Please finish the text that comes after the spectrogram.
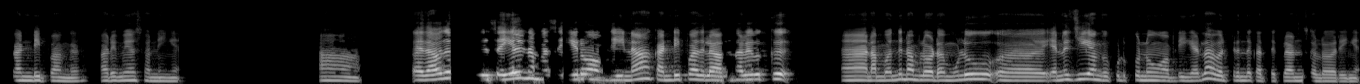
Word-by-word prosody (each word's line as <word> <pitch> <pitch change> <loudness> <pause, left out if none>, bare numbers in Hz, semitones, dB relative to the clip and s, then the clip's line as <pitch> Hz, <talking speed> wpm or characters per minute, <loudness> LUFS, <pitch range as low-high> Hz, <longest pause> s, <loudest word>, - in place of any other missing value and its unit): கண்டிப்பாங்க, 180 -4 -3 0.3
அருமையா 180 +2 -3
சொன்னீங்க. 160 -2 -6 1.5
ஆ. - - -5 1.0
"எதாவது 225 +6 +6 0.5
செயல் 260 +6 +8
நம்ம 250 -5 +3
செய்யறோம் 230 +2 +3
அப்படீன்னா, 200 +2 0 0.2
கண்டிப்பா 215 +3 +2
அதுல 205 -2 +3
அந்த 190 +2 -8
அளவுக்கு 235 +3 +3 0.7
அ - - -2 0.2
நம்ம 185 0 -1
வந்து 215 +4 -2
நம்மளோட 205 -4 0
முழு 220 +5 +2 0.3
அ - - -1 0.5
எனர்ஜியும் 225 +4 +1
அங்க 190 -4 -4
குடுக்கணும்." 190 -1 -4
அப்படீங்கிறத 175 +8 -4
அவர்ட்டருந்து 185 -3 -5
கத்துக்கலாம்ன்னு 170 +1 -6
சொல்ல 155 -2 -7
வர்றீங்க. 145 -1 -7
195 Hz, 120 wpm, -23 LUFS, 180-225 Hz, 1.5 s, செயல்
